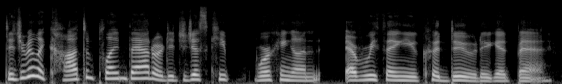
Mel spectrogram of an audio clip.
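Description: A woman's voice: mid-range voice, normal speed, smooth, no room sound, studio quality. A middle-aged woman speaking conversationally as an interviewer. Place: stage before a live audience. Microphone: large foam-covered microphone on a stand, close.

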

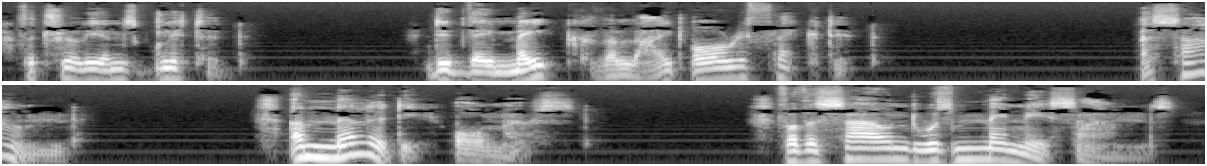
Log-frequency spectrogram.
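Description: A man reading a children's science fiction audiobook in a measured, suspenseful, dramatic way with deliberate pauses. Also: fairly low pitch, warm tone, breathy edge, no echo. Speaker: audiobook narrator. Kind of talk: scripted dramatic narration of a children's sci-fi story.

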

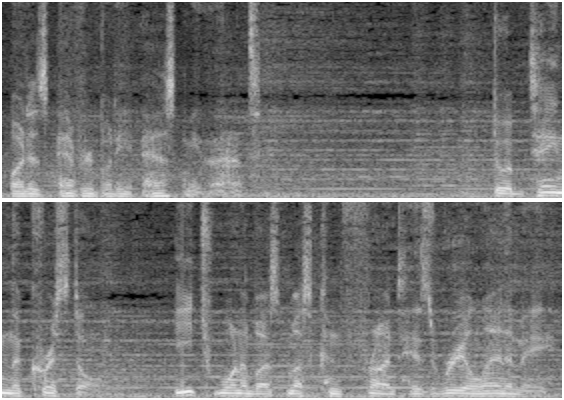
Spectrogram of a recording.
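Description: A man playing a cold, stoic young lone-wolf warrior in a video game, terse, aloof and deadpan. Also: deep voice, a little slow, pauses often. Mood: curt resolve. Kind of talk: video game cutscene acting. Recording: loud music behind the voice. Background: game music.

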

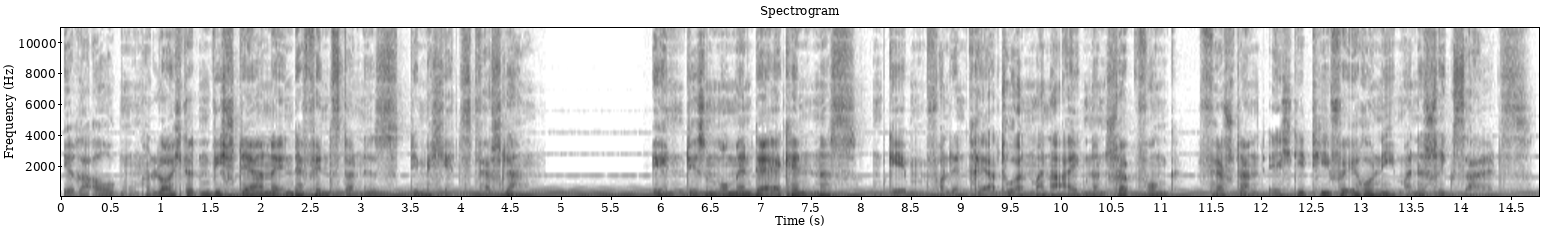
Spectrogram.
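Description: A man narrating a scripted horror story in a measured, solemn and dramatic way, his phrases sometimes sinking toward a hush. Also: low voice, expressive, creaky, over music.

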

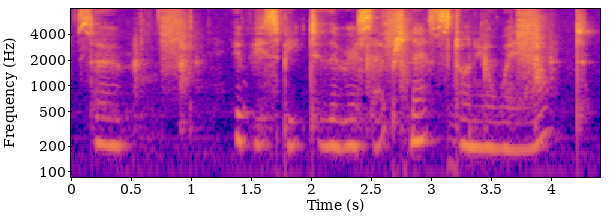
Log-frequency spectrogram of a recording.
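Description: Whispering, unhurried vampire beautician played by a woman. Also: mid-range voice, fairly even intonation. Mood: soothing, professional. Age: young adult. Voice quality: breathy, whispered soft speech. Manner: slow, soothing, formal, attentive. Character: poised, courteous female vampire spa beautician. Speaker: ASMR performer. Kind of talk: whispered ASMR roleplay. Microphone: close binaural microphone. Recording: close ASMR microphone with background hiss.

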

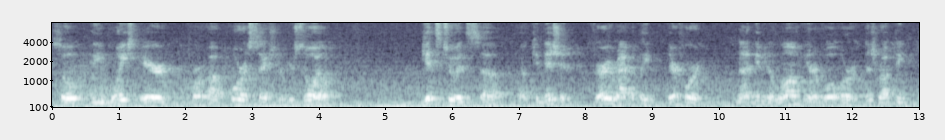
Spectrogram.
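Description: A man in his fifties, a sports turf manager, giving an informal, halting technical explanation to camera. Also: mid-range voice. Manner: halting, hesitant delivery. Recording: distant, roomy sound with clear background noise.

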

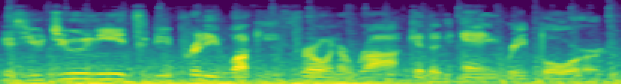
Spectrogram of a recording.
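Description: A man's voice: fairly low pitch, moderate pace. A man acting as game master in a tabletop role-playing game, joking and swearing freely. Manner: jokey, swearing, laughs often. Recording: music playing behind the voice. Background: music.

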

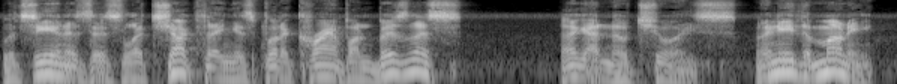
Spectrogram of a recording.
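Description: A man voicing a gruff, crusty sword trainer in a cartoonish adventure game, barking, bragging and contemptuous. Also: mid-range voice, sing-song, moderate pace, bright, forceful tone, heavily acted. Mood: grudging, blustery. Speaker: sword fighting coach.

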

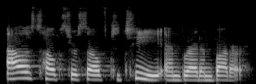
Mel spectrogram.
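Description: A woman's voice: medium pitch, brisk. A woman reading stage directions as the narrator, in scripted narration.

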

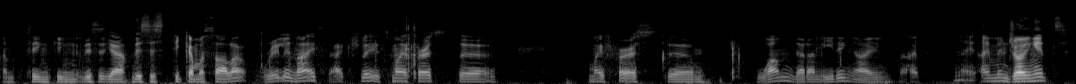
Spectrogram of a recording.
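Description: Relaxed man vlogging outdoors. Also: medium pitch, normal speed, vocal fry, slight background noise. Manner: relaxed, hesitant with many fillers. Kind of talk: casual outdoor vlog. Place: outdoors in a forest by a lake. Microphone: camera held at arm's length.

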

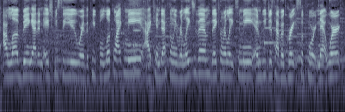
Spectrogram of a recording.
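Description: A woman's voice: mid-range voice, fairly even intonation, fast talker. A young woman, an engineering student, speaking upbeat and enthusiastic in a casual interview. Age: young adult. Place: exhibition hall. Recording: music playing under voice.

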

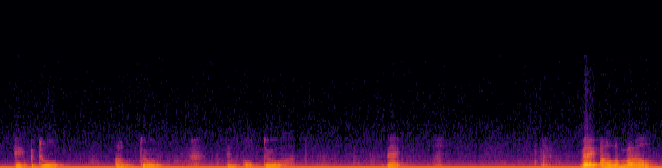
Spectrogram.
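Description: An actress playing an older, fretful, chatty retired village schoolmistress in a radio drama, halting and repeating herself as she fusses. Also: medium pitch, vocal fry, a little hiss or hum. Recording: muffled, humming old radio recording.

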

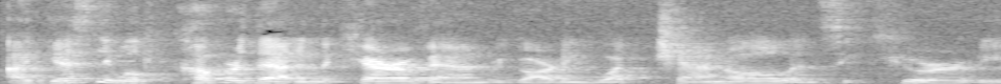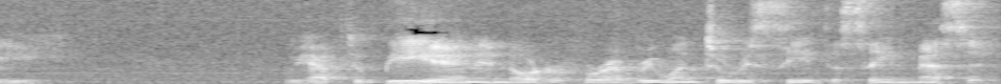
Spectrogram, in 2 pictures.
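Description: A man's voice: medium pitch, fairly even intonation, moderate pace. An older man chatting casually as he hosts a home vlog, testing out a gadget. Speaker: vlog host. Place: dining room at home. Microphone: camera microphone across the room. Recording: echoey room, distant mic, faint noise.

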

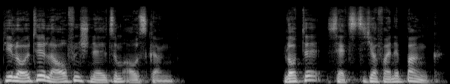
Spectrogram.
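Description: A man narrating a scripted audio story for language learners in a measured, clearly enunciated way. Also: mid-range voice, very animated, a little mellow.

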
